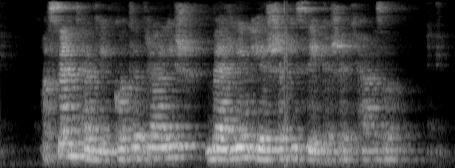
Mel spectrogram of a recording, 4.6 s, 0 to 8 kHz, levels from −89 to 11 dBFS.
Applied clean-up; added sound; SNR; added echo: neural separator model SepFormer DNS4.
